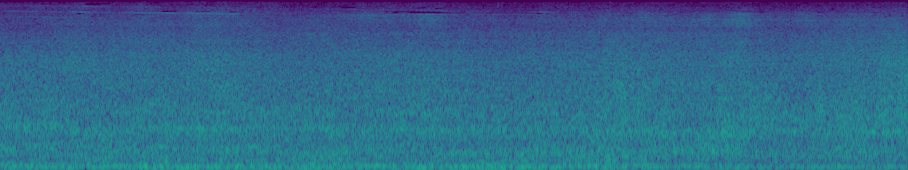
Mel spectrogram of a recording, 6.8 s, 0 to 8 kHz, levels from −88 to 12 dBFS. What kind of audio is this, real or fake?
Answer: real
